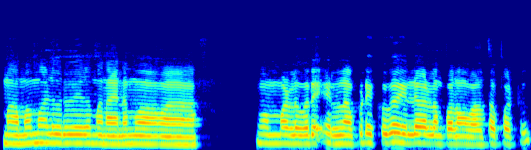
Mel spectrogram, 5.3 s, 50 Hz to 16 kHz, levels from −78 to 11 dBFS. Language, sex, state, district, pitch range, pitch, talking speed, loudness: Telugu, male, Andhra Pradesh, Guntur, 155-175 Hz, 165 Hz, 190 wpm, -16 LUFS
